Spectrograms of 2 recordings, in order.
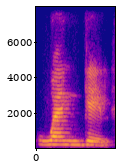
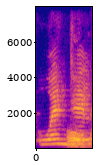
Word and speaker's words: Wongel: okay let me um the way you say my name is W Gail the reason why I'm correcting you is because W Gail has actually a different meaning in my country and it's not a good translation so W I know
